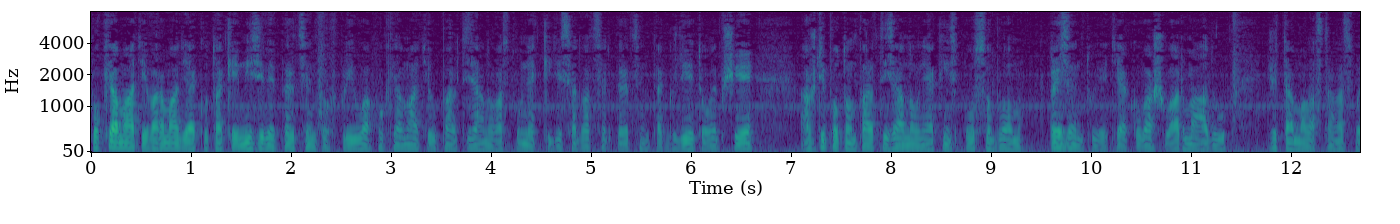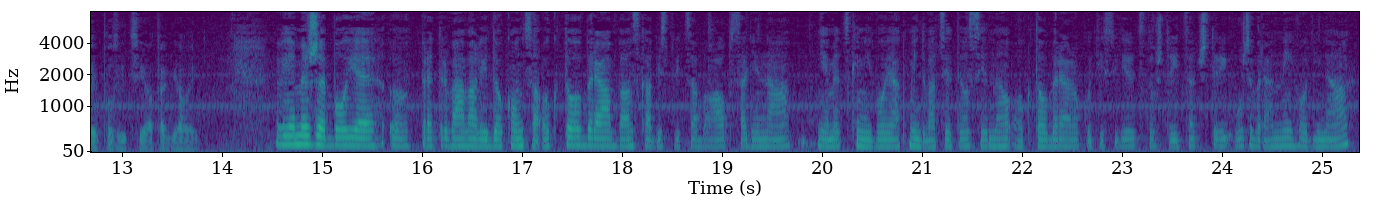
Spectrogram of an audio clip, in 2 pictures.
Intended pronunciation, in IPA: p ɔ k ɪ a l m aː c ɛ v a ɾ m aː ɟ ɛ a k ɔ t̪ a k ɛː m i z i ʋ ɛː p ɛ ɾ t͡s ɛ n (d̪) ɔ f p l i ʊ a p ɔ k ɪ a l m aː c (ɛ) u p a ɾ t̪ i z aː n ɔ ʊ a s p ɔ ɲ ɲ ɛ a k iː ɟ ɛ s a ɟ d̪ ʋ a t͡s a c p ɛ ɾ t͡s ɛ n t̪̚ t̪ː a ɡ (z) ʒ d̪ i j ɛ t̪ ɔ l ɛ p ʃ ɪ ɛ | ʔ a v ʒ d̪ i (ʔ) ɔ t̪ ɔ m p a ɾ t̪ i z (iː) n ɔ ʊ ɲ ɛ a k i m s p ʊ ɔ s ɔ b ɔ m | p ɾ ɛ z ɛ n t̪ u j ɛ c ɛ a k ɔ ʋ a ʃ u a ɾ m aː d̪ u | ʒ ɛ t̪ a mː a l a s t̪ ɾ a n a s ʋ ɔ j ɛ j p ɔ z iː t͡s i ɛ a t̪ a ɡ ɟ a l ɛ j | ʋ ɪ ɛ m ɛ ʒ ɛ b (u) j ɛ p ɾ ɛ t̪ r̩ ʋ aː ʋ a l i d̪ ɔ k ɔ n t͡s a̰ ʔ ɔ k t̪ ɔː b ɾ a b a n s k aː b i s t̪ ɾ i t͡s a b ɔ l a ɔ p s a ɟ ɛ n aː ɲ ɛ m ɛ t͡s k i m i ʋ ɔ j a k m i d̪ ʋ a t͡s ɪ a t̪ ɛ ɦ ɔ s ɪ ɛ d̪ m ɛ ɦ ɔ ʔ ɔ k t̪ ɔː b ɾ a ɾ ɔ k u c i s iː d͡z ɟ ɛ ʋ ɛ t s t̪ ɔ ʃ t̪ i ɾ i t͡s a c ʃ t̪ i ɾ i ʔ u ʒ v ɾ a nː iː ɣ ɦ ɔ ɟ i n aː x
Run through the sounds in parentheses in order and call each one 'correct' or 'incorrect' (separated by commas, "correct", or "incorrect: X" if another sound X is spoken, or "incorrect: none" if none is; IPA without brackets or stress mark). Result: incorrect: t̪, correct, incorrect: v, incorrect: p, incorrect: aː, incorrect: ɔ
